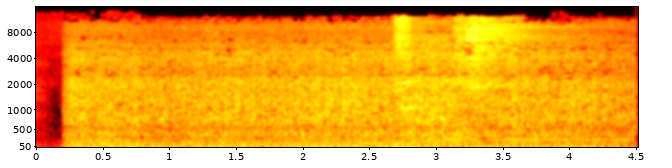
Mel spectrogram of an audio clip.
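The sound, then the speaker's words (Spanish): Heavy trucks carrying humanitarian aid rumble steadily as they arrive at the border crossing into Gaza, engines droning, with a brief hiss of air brakes midway through; no voices, just continuous low traffic noise. “Esto que escuchan son los camiones llegando a la frontera, eso sí, a cuentagotas y hasta ahora es difícil saber si están entrando en la franja.”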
